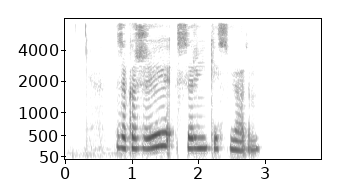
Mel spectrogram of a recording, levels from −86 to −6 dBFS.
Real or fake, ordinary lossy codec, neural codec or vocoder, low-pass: real; MP3, 32 kbps; none; 7.2 kHz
